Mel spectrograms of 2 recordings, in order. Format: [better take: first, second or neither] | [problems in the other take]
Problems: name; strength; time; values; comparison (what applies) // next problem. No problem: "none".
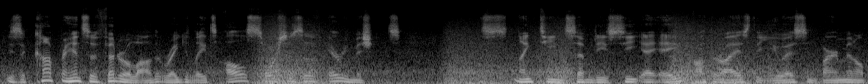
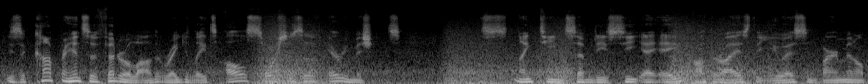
neither | wind noise on the microphone; heavy; 6 dB below the speech; the same in both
